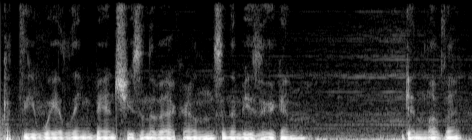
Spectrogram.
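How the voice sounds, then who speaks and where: A man giving casual, low-key gameplay commentary as a streamer, thinking aloud as he plays. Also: fairly even intonation, moderate pace, background noise. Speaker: gaming streamer.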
